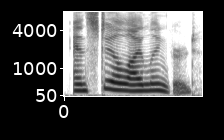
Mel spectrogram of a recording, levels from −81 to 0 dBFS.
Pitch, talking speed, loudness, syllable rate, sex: 220 Hz, 175 wpm, -13 LUFS, 5.0 syllables/s, female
